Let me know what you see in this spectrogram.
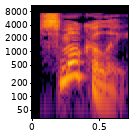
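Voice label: "smokily", British English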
